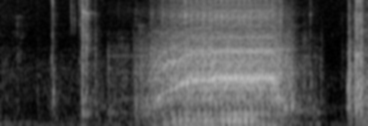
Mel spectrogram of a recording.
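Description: A sewing machine basting lining to an outer fabric seam runs in one steady mechanical whir of about a second and a half, framed by quieter handling clicks and rustles before and after.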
